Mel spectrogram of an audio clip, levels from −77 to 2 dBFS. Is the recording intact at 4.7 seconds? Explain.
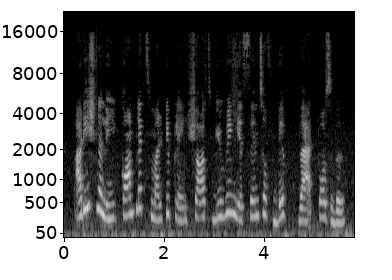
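Yes, at 4.7 s there is no audible fault, so the audio plays through intact at that point.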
